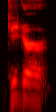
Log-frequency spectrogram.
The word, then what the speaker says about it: Giger: that's that's why his his name would be pronounced like that because it's spelled g-e-g-i-e-g-e-r so that's that's that's ghee in the german but he his his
